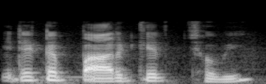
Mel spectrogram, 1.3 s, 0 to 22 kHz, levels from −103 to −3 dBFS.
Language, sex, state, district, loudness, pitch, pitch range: Bengali, male, Tripura, West Tripura, -18 LUFS, 160 Hz, 135-180 Hz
